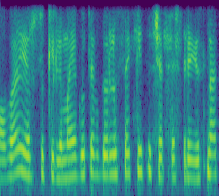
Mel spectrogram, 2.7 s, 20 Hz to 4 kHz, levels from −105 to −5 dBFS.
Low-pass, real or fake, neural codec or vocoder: 3.6 kHz; real; none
